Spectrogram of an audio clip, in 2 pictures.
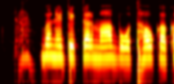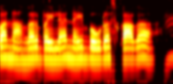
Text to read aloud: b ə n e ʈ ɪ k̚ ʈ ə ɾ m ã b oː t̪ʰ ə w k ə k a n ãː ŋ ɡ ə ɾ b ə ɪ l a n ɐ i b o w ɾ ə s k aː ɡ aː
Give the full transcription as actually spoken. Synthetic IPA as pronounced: b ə n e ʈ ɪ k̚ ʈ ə ɾ m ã b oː t̪ʰ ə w k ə k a n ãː ŋ ɡ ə ɾ b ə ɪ l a n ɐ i b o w ɾ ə s k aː ɡ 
